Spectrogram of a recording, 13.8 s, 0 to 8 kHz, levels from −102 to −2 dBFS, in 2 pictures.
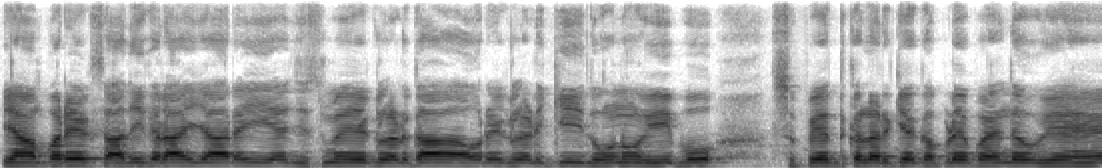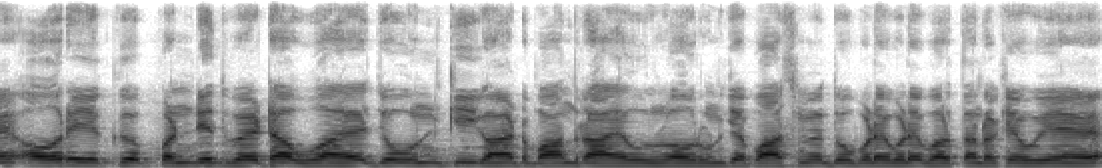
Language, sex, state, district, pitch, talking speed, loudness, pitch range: Hindi, male, Uttar Pradesh, Muzaffarnagar, 140 Hz, 200 wpm, -16 LUFS, 140-145 Hz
